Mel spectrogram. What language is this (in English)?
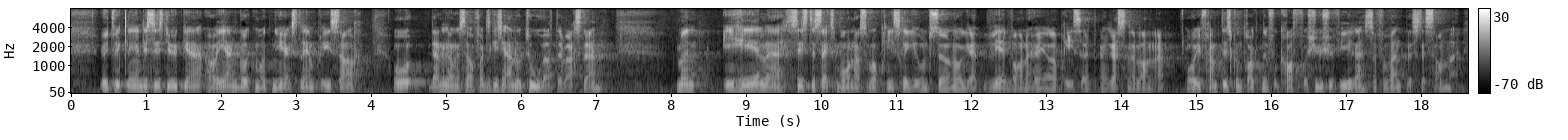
Norwegian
